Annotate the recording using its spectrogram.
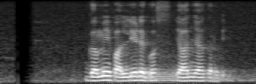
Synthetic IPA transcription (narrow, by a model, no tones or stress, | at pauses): ɡəmeːpɐlːijəʈəɡosjaːd̪naːkəɾɐd̪ḭ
